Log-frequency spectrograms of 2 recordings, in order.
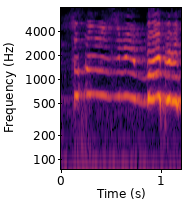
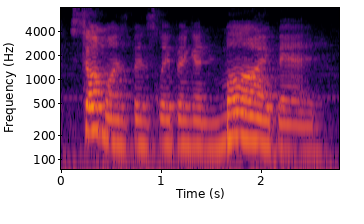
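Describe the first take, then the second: First: It is said in a whiny, crying voice. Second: It is said in a plain, not whiny voice.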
